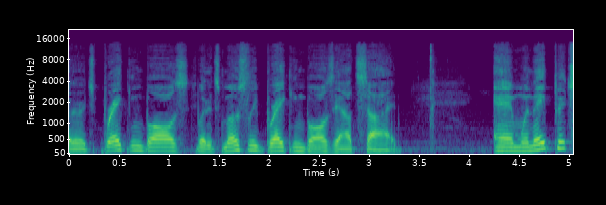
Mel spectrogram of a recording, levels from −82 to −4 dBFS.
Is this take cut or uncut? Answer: cut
